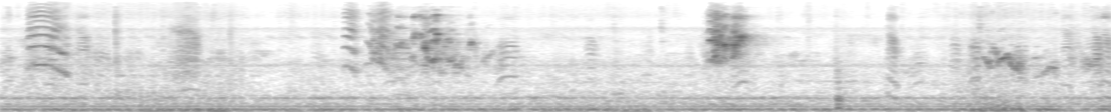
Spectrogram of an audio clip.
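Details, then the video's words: Finches making nests in a colony: scattered single high chirps and short twitters with gaps between them, one louder sharp call near the middle, low hum in the background. "Finches making nest Finches chirping sounds beautiful finches colony"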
